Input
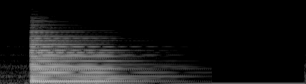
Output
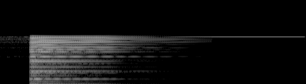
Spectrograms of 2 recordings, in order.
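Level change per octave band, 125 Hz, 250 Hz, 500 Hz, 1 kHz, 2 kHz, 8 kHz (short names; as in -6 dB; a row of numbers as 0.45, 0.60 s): under -25 dB, -11.5 dB, -11.5 dB, -6.5 dB, +3.5 dB, n/a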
